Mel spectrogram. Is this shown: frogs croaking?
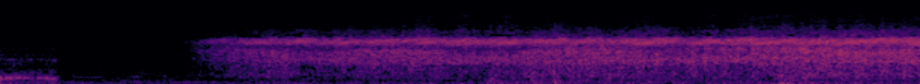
yes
